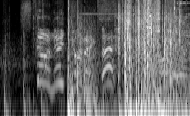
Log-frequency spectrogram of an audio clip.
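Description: Gunshots and explosions blast loudly close by.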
